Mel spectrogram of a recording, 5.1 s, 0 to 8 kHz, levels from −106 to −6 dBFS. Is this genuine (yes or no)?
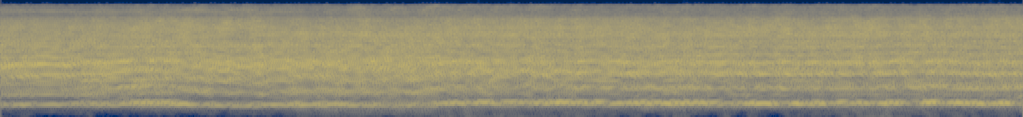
no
